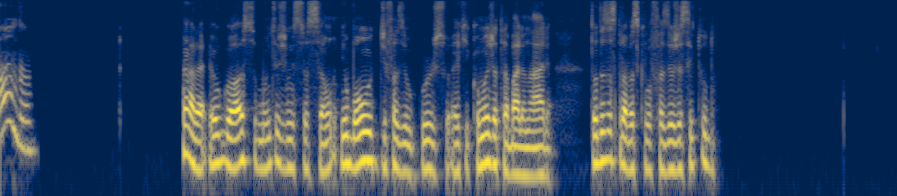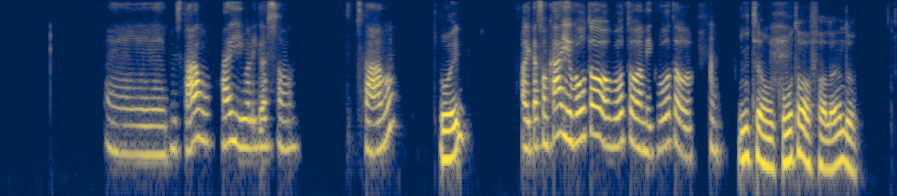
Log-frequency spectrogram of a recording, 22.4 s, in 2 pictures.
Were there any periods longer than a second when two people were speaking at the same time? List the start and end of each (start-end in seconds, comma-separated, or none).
none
